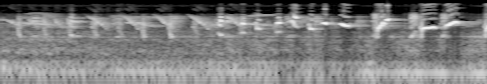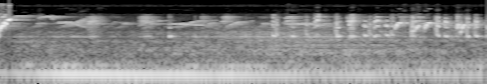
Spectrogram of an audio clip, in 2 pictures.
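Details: Pied fantail singing on a lure track meant to get other fantails singing quickly. Fast squeaky chips build into a run of loud, sharply rising whistles, then soften into busy high twittering over a low hum.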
